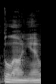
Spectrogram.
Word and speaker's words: Bologna: The big one was the University of Bologna, which, if you look at it, looks like the word bologna, but it's just delicious, by the way. – But it's pronounced Bologna, which is in Italy.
